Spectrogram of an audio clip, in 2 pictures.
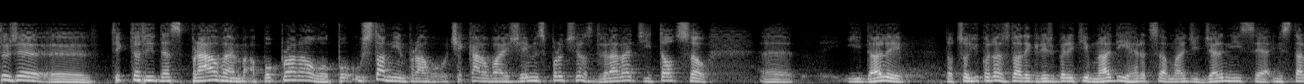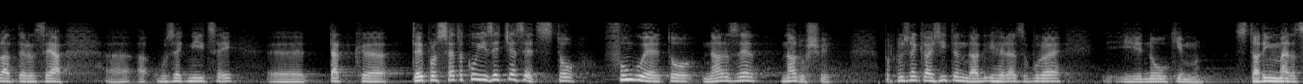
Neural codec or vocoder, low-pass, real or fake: codec, 16 kHz, 0.4 kbps, LongCat-Audio-Codec; 7.2 kHz; fake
